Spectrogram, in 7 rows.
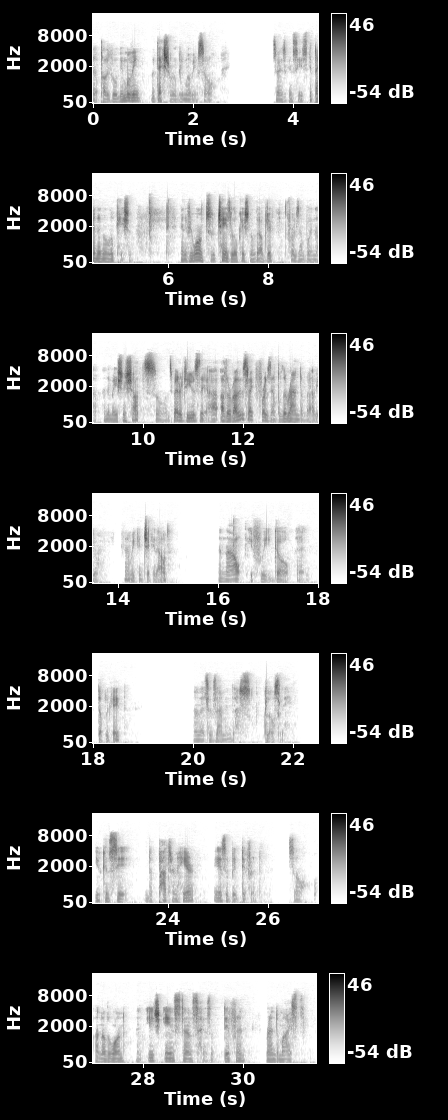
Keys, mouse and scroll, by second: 5.7 Delete, 11.6-13.1 middle drag, 13.1-14.6 drag, 16.6 shift+d, 25.6 shift+d, 28.9 shift+d.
